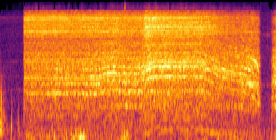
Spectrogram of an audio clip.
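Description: A power drill drives screws into a wooden chicken coop door, whining at a steady high pitch for about three seconds with a brief pitch rise midway, starting and stopping abruptly, close and loud with no talking.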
